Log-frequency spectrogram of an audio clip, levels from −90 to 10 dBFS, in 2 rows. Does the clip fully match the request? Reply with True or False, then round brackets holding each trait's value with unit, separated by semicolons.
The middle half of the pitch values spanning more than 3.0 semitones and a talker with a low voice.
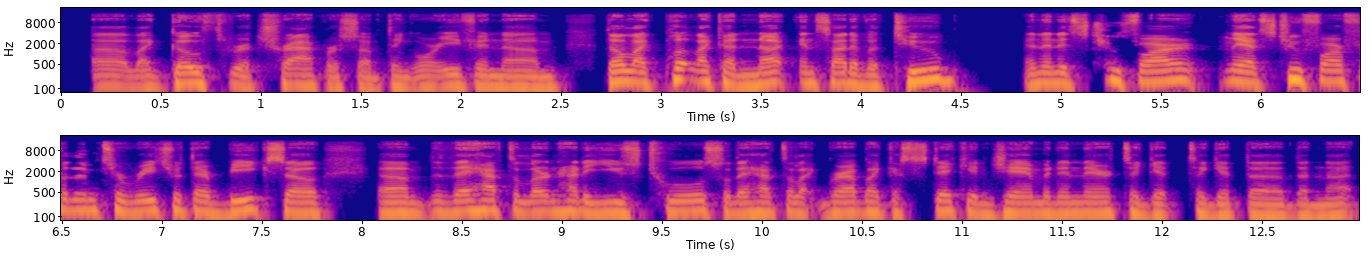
True (3.6 semitones; 130 Hz)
